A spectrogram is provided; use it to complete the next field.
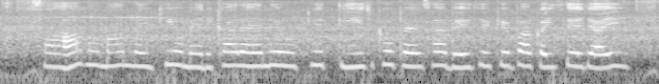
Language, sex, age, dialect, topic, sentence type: Bhojpuri, female, 18-24, Western, banking, question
